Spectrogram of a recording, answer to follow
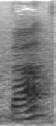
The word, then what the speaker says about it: the: অবশ্যই এটার উচ্চারণ হলো দা, দি না। হ্যাঁ, আমরা উচ্চারণে ন্যাচারাল না তো, তাই এটা চলে আসে। এটার উচ্চারণ নেটিভরা বলেন the students who want to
